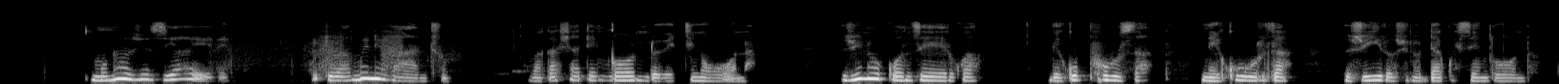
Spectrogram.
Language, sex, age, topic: Ndau, male, 36-49, health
